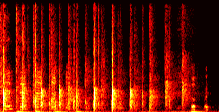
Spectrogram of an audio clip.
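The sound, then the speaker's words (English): Hands clap in a steady, fairly quick rhythm, about a dozen sharp, loud claps, with faint voices murmuring underneath. “I've never even seen the the bars go so loud with the clap.”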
